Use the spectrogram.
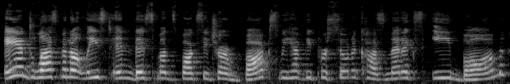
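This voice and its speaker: A woman in her thirties talks brightly to her viewers, her fairly high voice roughened and stuffed up by a sinus infection. She keeps an upbeat, chatty vlog manner, with soft music faint underneath. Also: normal speed. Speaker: beauty vlogger. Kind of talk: product unboxing review.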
